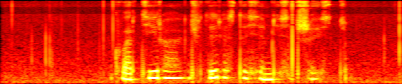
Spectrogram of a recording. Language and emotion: Russian, neutral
